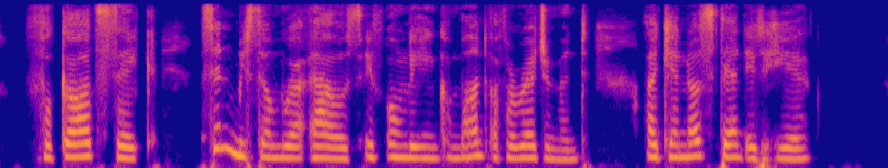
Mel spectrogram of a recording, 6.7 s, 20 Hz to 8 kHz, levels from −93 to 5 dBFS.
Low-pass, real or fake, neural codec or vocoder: 7.2 kHz; fake; codec, 16 kHz, 2 kbps, FreqCodec, larger model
